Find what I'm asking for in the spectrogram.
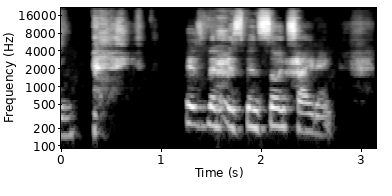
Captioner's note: laughter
